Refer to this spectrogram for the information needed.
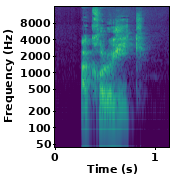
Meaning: acrologic
- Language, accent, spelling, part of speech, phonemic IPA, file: French, France, acrologique, adjective, /a.kʁɔ.lɔ.ʒik/, LL-Q150 (fra)-acrologique.wav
